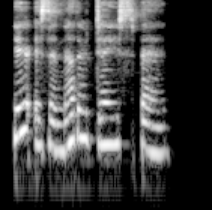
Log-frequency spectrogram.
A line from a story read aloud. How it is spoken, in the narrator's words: says my companion softly at last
